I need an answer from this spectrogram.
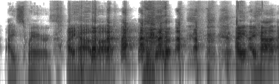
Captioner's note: guy laughs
